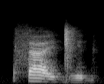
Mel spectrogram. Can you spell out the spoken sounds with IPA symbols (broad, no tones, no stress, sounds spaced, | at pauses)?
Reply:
s a ɪ̯ ɡ͡ǀ e b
